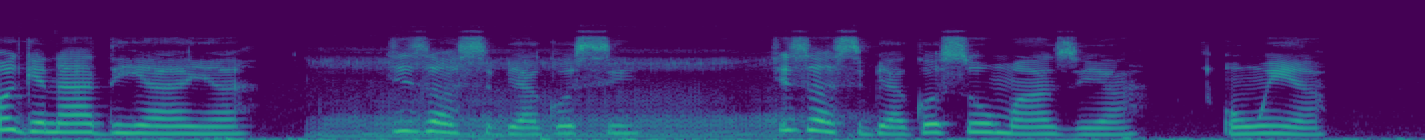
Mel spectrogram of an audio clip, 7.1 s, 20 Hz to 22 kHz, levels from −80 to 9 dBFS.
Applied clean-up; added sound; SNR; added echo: none; Growling; 10 dB; none.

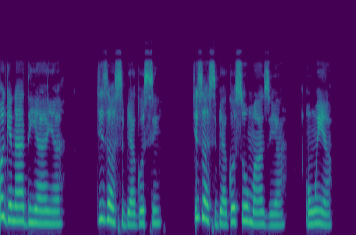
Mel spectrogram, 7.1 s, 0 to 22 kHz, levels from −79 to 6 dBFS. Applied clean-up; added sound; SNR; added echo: none; none; none; none.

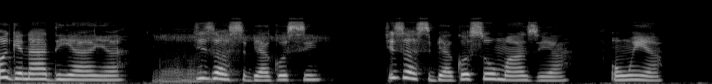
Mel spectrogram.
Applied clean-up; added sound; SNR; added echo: neural mask model DeepFilterNet 3.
